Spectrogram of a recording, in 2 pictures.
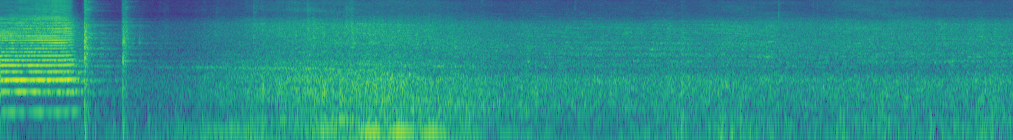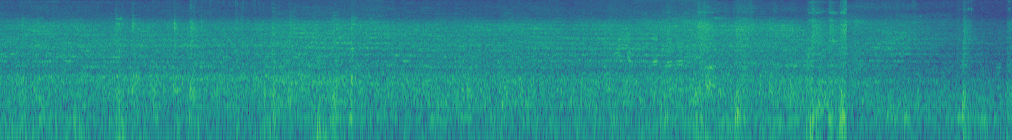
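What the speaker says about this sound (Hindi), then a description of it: "और सामने से आ रही है रानी कमलापति नई दिल्ली शताब्दी एक्सप्रेस।" Rani Kamalapati–New Delhi Shatabdi Express with ICF coaches approaching near Bhopal, opening with a loud sustained horn blast, then a long steady roar and rhythmic clatter of coaches rushing past at close range.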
